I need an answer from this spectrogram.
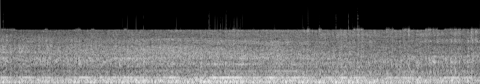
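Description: Passenger train carriages passing close by, their wheels rumbling and clattering on the rails in a loud, steady stream of noise.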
